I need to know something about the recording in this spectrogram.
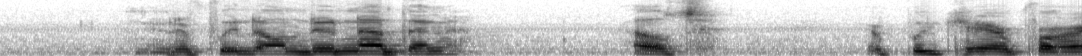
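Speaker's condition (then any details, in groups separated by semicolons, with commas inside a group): ALS; progressive terminal illness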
